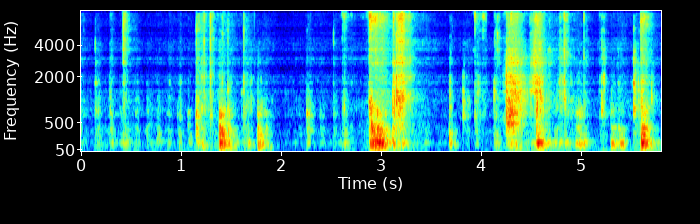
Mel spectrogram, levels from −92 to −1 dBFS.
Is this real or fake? fake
